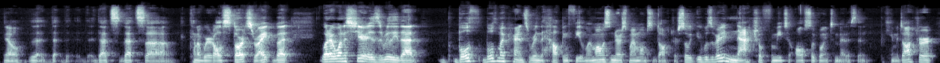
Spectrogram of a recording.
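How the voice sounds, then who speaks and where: Fairly quick and a bit bright at medium pitch, this male voice comes from a Swedish sleep coach and ex-sleep physician guesting on a podcast. His replies to the interview questions are informal and explanatory, and he rephrases as he goes.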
